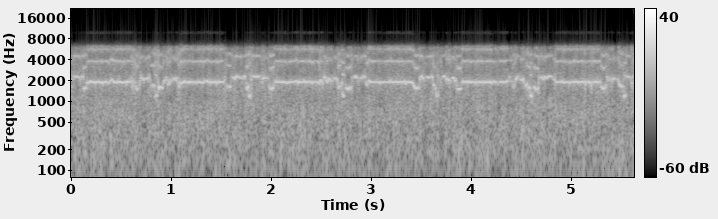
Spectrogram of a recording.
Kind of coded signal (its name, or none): Emergency Alert System (SAME) tones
